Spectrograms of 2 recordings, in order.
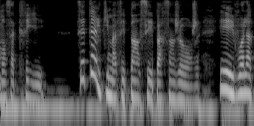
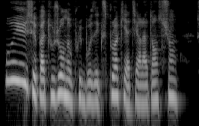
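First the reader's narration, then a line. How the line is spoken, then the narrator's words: Sighing woman. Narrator (French): soupira la marchande de fromenté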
